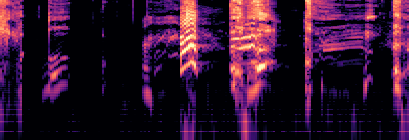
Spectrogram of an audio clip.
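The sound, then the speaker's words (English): A voice imitates a raspy smoker's cough: several harsh, wheezy bursts with strained, groaning vocal tones in between, fairly loud and uneven in rhythm. “I don't know about choking, girl, but smoker's cough.”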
